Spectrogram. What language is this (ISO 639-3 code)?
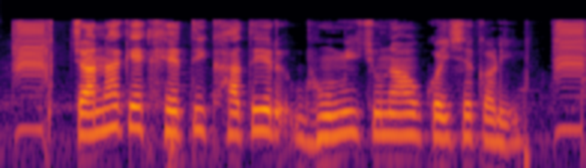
bho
